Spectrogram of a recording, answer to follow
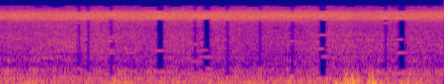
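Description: Background music at a steady, moderate level under a constant hiss.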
